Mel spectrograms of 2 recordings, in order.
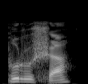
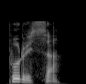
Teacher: In Pali, the second u changes to I. So purisa. So it's that purisa that you will occasionally see shortened to posa.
